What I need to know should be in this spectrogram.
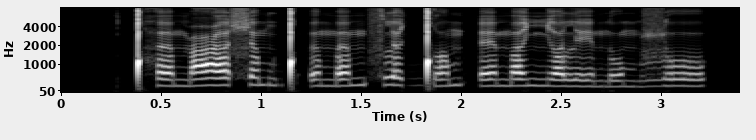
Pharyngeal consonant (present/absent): present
